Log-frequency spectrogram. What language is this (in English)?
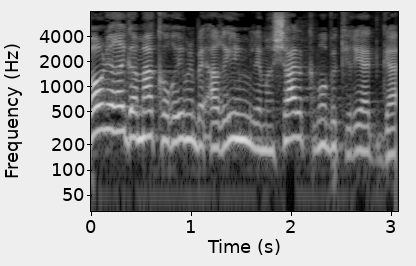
Hebrew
